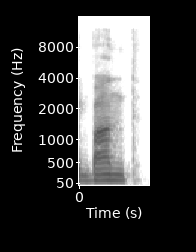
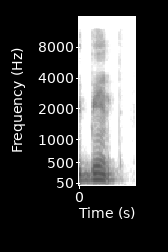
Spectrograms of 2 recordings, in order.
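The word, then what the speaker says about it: بنت: Bint will not be bant, bunt. It will never change. It will always be bint.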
